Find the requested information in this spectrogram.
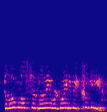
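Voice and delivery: high, cheery character voice; Louie's voice. Acted. Louie welcoming Wolf to bake cookies, cheery. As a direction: greet him brightly like a happy baker.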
